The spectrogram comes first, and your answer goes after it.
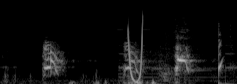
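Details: Farm pond guard dog in Hongcheon, Gangwon Province, South Korea, arriving too late after a heron has snatched a fish from the pond. Two short, harsh barks, with a quick swooping whistle-like sweep between them and a faint click near the end.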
